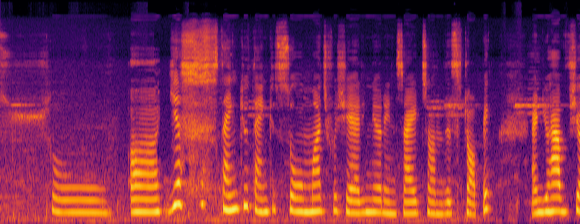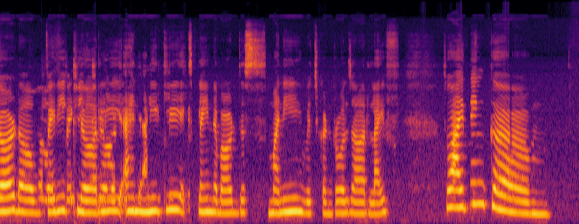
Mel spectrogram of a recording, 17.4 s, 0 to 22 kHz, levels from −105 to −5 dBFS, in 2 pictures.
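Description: Echo leak at 2.99 to 3.31 s, then at 9.25, 9.68, 10.06, 10.75 and 11.46 s, the last five clustered up to 11.57 s. A delayed copy of the speech returns, about 335 ms late in the first instance and about 279 ms late in the cluster. It is only slightly quieter than the speech at first and fades to faint scraps by the end. The likely cause is a far-end loudspeaker whose echo canceller let part of its microphone pickup through.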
